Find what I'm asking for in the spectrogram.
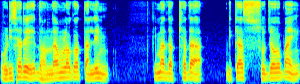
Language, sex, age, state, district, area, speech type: Odia, male, 18-30, Odisha, Cuttack, urban, spontaneous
